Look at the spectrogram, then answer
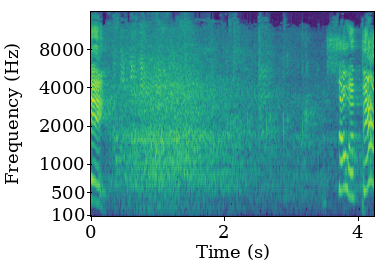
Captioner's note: audience laughs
